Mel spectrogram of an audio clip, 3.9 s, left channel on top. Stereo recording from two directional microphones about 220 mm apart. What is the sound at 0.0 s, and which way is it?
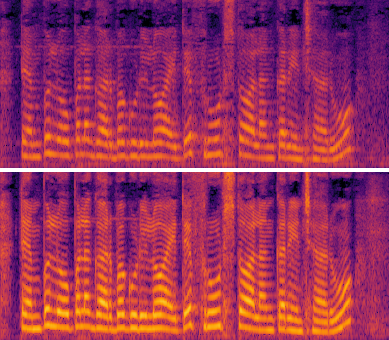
A woman's voice, 50° right (ahead or behind).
